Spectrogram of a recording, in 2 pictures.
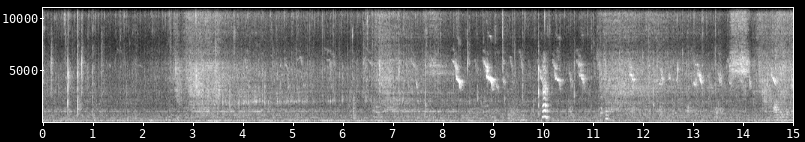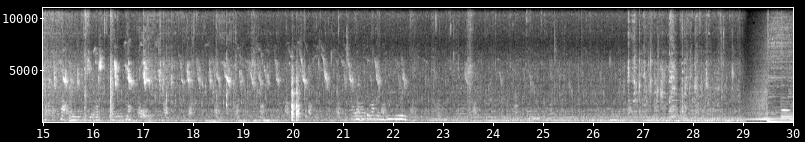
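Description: Battered banana slices deep-frying in hot oil in an aluminium wok: a steady sizzle with many small crackles and a few louder pops.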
